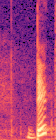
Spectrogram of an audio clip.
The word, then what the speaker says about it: DECT: WLAN DECT system, Digital Enhanced Cordless Telecommunication Systems, pronounced as DECT.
